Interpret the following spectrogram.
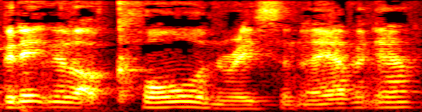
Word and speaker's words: Quorn: Yes, you do, because that's exactly how it's pronounced. It's Q-U, which is O-R-N. Corn.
